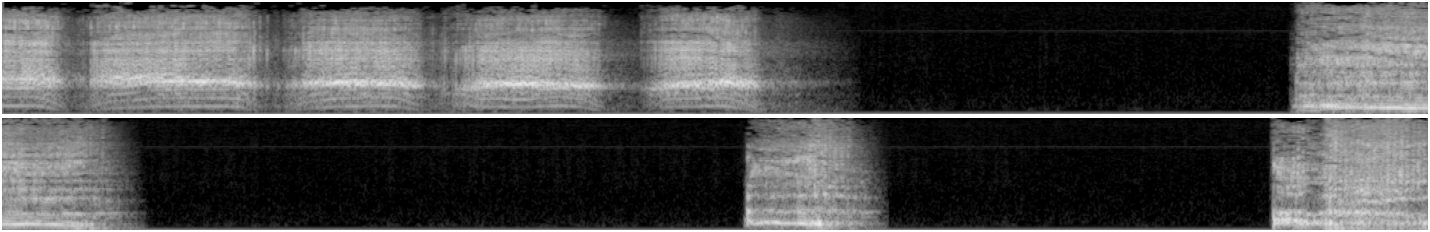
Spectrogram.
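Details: A big walrus gives four quick, rasping, harmonic roars in a row. After a pause come one longer, throaty roar, a brief loud burst, and a final call starting at the end, all separated by silence.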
